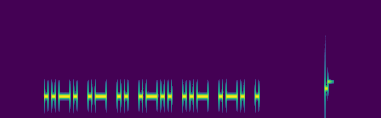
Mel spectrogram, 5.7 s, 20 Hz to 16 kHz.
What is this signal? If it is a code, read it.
Morse code, heard as a keyed tone, about 22 wpm, 700 Hz. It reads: FAILURE
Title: Sentences from Top 900 Words - New Word Drill - 22wpm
